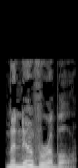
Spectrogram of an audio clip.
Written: maneuverable

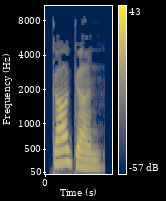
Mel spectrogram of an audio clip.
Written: Gagan

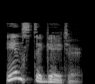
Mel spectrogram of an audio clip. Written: instigator

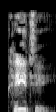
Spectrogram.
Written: peaty

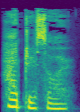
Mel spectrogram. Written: hadrosaur

